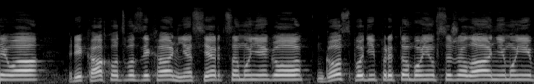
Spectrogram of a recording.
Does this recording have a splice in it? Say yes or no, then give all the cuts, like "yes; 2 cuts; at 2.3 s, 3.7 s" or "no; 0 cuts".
yes; 1 cut; at 3.1 s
